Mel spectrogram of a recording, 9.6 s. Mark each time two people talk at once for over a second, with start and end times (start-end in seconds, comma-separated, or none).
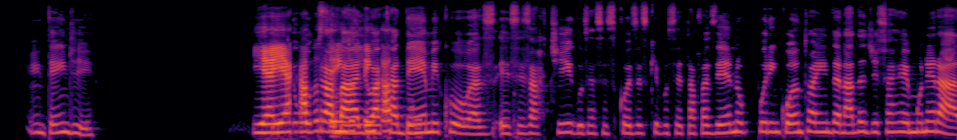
2.7-4.2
